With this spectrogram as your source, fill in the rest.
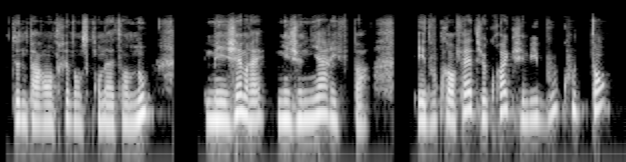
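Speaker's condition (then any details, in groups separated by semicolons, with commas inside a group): No condition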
